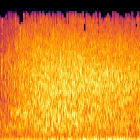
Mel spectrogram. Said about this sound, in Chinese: 谢谢。 再次感谢大家给我的掌声鼓励。谢谢。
